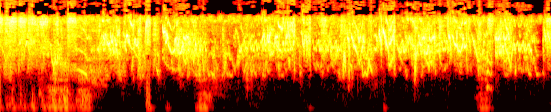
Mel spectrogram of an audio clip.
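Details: Budgerigar chicks, hatchlings and growing babies in a cage, keep up a dense, high, scratchy chatter of overlapping chirps and warbles.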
